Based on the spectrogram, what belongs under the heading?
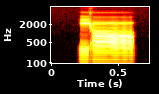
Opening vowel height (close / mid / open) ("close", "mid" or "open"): mid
